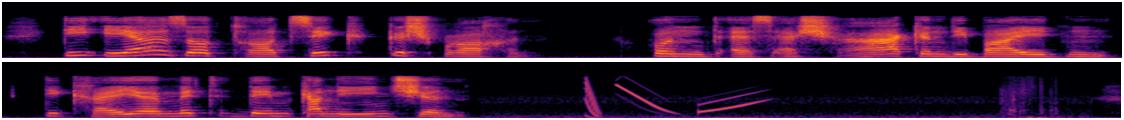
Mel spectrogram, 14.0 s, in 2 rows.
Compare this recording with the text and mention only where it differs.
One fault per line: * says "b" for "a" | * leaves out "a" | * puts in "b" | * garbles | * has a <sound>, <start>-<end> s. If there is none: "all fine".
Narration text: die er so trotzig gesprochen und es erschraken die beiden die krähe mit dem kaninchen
* has a chirp, 10.6-11.8 s
* has a squeak, 13.2-13.8 s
